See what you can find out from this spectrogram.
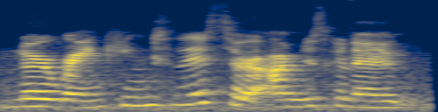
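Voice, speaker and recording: A woman's voice: fairly high pitch, moderate pace, sharp tone, echoey room, a little hiss or hum, low-quality recording. An Australian woman talking casually to camera as a book vlogger, bubbly and gushing.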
